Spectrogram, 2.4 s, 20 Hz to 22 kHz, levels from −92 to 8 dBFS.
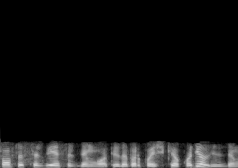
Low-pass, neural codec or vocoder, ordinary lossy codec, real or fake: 3.6 kHz; codec, 16 kHz, 6 kbps, DAC; MP3, 32 kbps; fake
